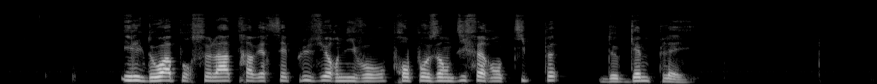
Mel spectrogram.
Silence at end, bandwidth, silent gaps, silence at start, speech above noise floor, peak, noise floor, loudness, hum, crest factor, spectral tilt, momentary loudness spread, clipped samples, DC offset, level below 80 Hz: 1.9 s; 11.5 kHz; none; 1.2 s; 52 dB; -2 dBFS; -75 dBFS; -23 LUFS; none; 22 dB; -7 dB/octave; 12 LU; under 0.1%; under 0.1%; -74 dBFS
